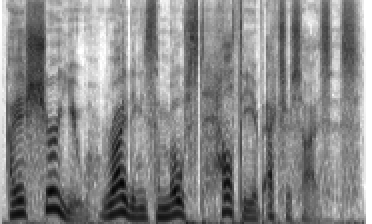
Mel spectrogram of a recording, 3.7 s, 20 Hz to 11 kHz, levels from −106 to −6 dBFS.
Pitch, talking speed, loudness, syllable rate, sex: 150 Hz, 160 wpm, -17 LUFS, 5.0 syllables/s, male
